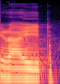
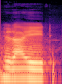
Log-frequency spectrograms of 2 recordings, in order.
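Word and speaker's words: wrong: ডু you know do you know right right মানে লেখা এখানেও ডাব সাইলেন্ট যেমন আমি লিখি আই রাইট আই রাইট সে চিঠি লেখেশি রাইটস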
